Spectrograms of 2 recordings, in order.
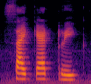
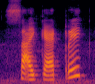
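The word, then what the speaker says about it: psychiatric: अगर एस के पहले पी आ जाए तो पी साइलेंट हो जाएगा। साइकोलॉजी, साइकेट्रिक और साइकोथेरेपी मैंने एग्जाम्पल दिया।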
